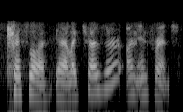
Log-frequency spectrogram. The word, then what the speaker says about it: Trésor: Is it Trésor? – Trésor, yeah, like treasure in French.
